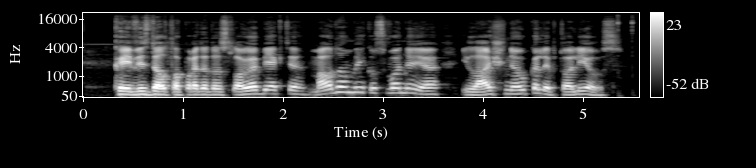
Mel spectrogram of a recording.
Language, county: Lithuanian, Alytus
